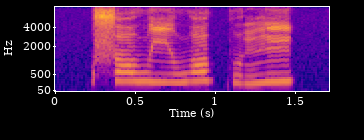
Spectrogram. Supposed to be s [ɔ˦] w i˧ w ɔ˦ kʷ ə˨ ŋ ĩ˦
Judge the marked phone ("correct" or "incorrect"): correct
